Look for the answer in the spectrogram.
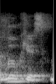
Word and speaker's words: Lucas: But the concept was Joyner Lacy. Did I say that right, Kasan? No, Joyner Lucas. My bad, Joyner Lucas.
